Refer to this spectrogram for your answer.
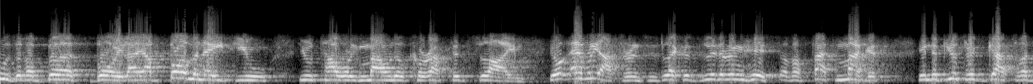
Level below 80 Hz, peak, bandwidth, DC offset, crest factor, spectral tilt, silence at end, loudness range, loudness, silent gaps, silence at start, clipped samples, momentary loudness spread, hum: -44 dBFS; 0 dBFS; 12.5 kHz; under 0.1%; 10 dB; -6 dB/octave; 0 s; 2 LU; -10 LUFS; none; 0 s; 0.3%; 7 LU; none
